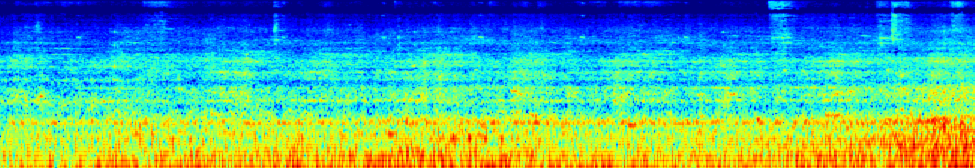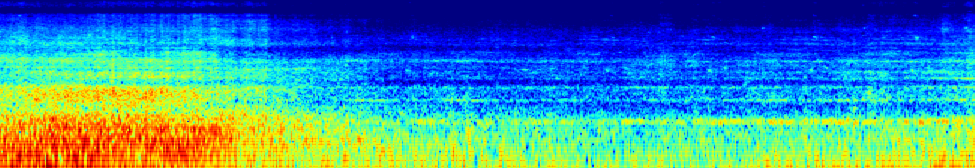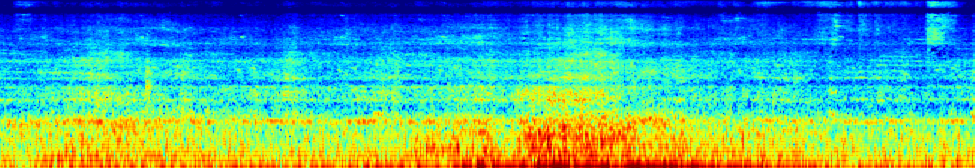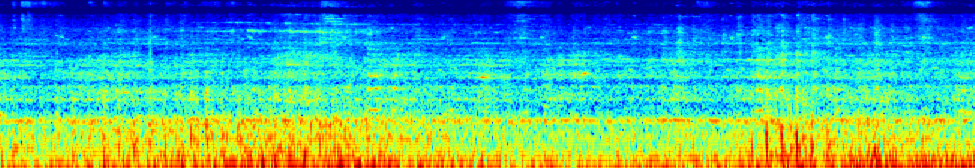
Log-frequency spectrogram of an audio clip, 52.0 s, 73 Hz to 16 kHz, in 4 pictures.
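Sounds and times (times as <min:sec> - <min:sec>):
train wheels rumbling and clacking: 0:00.0 - 0:52.0
wheel squeal: 0:20.7 - 0:52.0.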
